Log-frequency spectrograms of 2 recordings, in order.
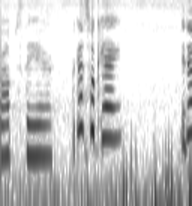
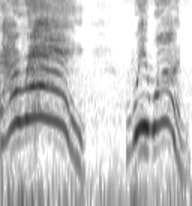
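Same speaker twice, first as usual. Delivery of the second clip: hooray much higher and louder; excited hooray; 5 dB louder, much slower than usual. Shown as a demonstration. Teacher shows the right way to cheer a win, excited. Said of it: "You'd say".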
